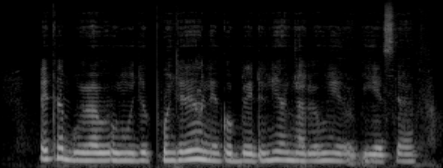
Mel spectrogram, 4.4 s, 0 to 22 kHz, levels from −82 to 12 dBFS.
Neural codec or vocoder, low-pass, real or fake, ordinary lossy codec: codec, 44.1 kHz, 1.7 kbps, Pupu-Codec; none; fake; none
